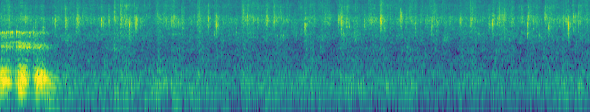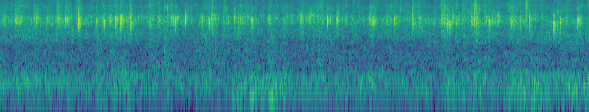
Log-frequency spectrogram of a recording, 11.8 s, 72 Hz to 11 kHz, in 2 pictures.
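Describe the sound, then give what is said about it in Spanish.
Heavy, cold rainstorm at night, a dense, steady hiss of pouring rain that holds at an even level throughout with no talk. “Hoy, 17 de mayo, 1:00 a.m, una tormenta muy fuerte y fría.”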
